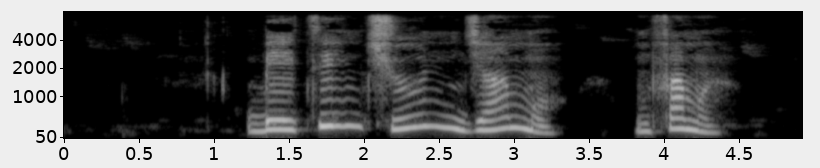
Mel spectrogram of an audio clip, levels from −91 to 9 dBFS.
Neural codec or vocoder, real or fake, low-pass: none; real; 7.2 kHz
